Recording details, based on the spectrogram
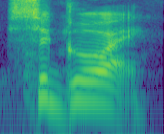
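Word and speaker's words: Sugoi: So how in the world did you end up at how do you pronounce it? Sugi. Siggoy. Sugoy. Yes. Hello. Hello. Segoy.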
